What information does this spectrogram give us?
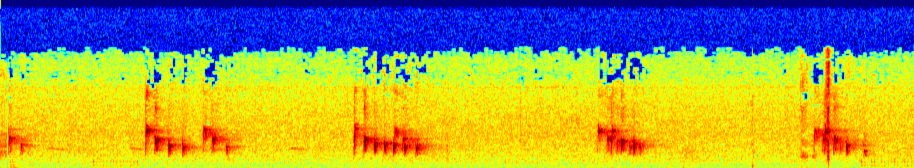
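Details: Summer tanager calls in four short bursts of chuckling, descending clicks spaced about two seconds apart, each a quick stuttered series of high notes over a quiet background.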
